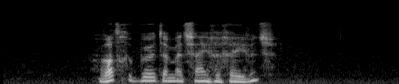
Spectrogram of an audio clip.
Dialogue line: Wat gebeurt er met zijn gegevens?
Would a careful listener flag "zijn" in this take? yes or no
no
